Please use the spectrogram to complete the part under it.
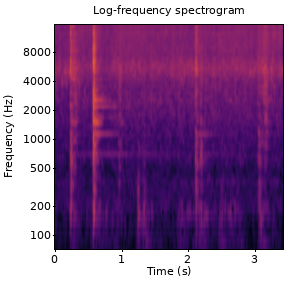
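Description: Garlic and onion saute in oil with a low steady sizzle, broken by a few sharp clinks and scrapes of a utensil against the pot, close up with no talking.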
